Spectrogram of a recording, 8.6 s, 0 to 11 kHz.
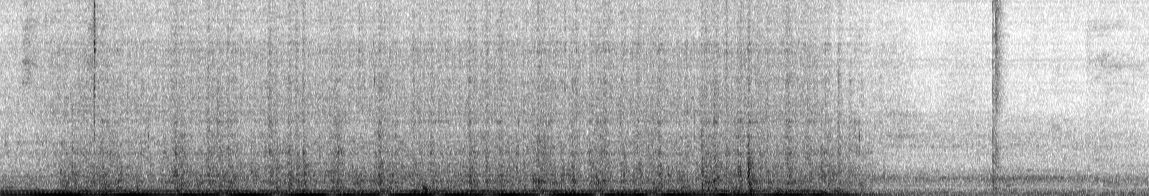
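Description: Logik L712WM13 washing machine turning its drum through the final rinse: a steady motor hum with wet laundry and water sloshing, cutting out about six and a half seconds in as the drum comes to rest. A single faint click follows near the end.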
